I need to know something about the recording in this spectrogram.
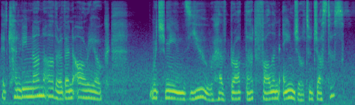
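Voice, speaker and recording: An actress playing a stern, lofty angel commander who speaks slowly and solemnly, judging and proclaiming. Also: female voice, sits low, noisy background. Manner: slow, solemn, proclaiming, judgmental. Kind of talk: game cutscene acting. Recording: game music clearly behind voice.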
